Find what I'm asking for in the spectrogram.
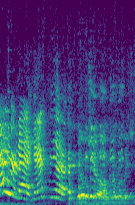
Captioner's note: murmuring and giggling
